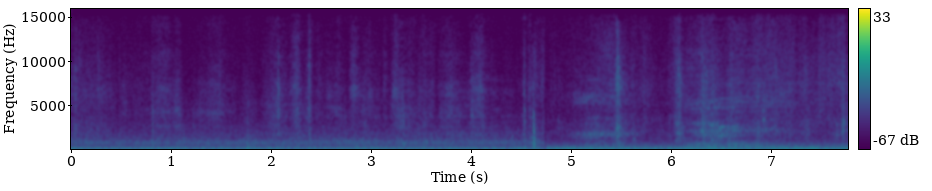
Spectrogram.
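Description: Low steady hum with faint rustling and handling noises. About four and a half seconds in there is a sharp click, and a deeper part of the hum stops.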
